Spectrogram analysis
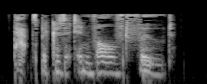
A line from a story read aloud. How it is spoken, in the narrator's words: Annadil muttered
